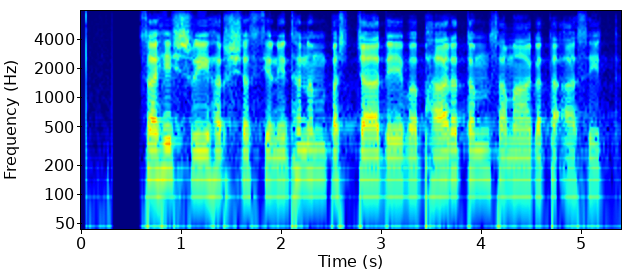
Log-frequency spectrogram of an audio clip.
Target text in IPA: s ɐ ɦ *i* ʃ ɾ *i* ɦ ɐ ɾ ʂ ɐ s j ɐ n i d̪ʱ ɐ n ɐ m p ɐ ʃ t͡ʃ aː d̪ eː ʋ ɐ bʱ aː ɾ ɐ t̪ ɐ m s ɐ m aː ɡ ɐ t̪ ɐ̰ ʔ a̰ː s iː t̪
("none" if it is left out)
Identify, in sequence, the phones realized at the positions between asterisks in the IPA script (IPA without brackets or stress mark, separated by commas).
i, iː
